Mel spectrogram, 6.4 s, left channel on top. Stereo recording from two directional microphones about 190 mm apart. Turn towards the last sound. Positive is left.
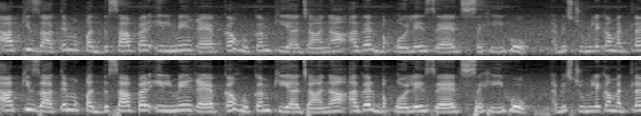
turn(degrees=-25)  # may be behind; listen again after turning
